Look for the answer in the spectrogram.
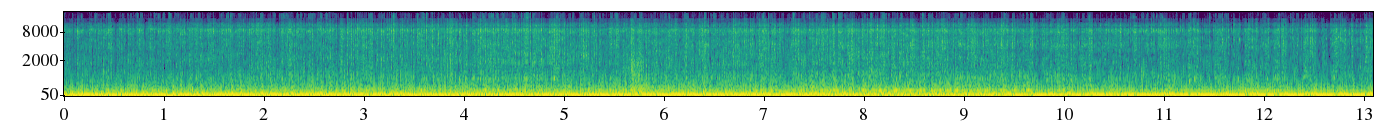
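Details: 1964 Chevelle with freshly built 383 stroker V8, first fire-up after 8-month build; 63 lb oil pressure, 11° timing, not yet warm. Loud lumpy idle with steady low rumble, no knocking or clanging, good oil pressure; normal idle.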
